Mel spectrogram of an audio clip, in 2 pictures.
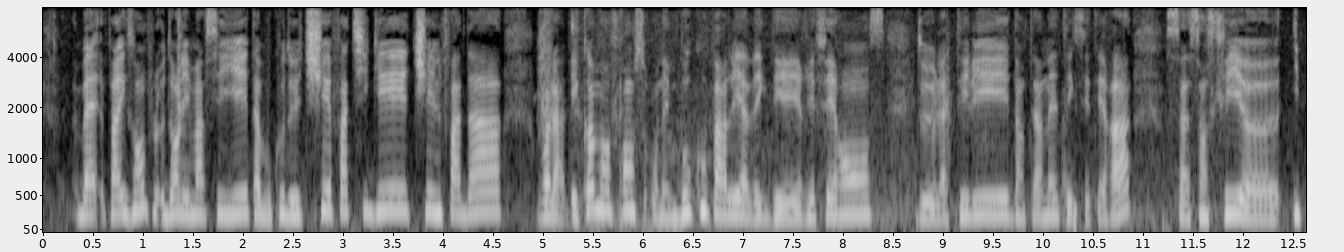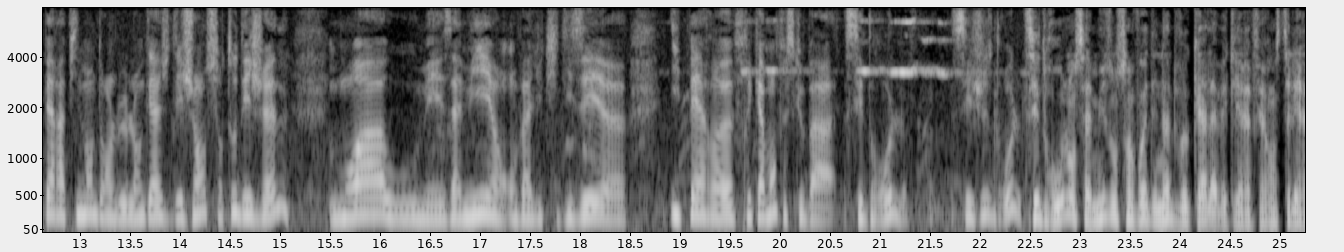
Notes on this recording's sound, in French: Vous avez la parole dans le micro-trottoir de ZoomZoomZen.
